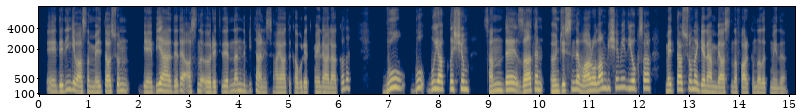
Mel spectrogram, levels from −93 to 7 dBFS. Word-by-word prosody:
eee, 150 -1 -5
dediğin 175 +7 +1
gibi 190 -4 +2
aslında 140 0 -1
meditasyonun, 150 +5 -1 0.3
eee, 135 -2 -3
bir 165 - -3
yerde 155 -3 +3
de 175 - +1
aslında 150 +3 -4
öğretilerinden 145 +5 -2
de 150 - -8
bir 170 - -16
tanesi, 130 -7 -4
hayatı 130 0 -2
kabul 130 +1 -4
etmeyle 135 +1 -3
alakalı. 130 - -2 0.6
Bu, 235 - +2
bu, 220 +10 -3
bu 190 +5 -1
yaklaşım 210 0 +3 0.3
sende 175 +4 +2
zaten 175 +6 +4 0.2
öncesinde 170 +6 +2
var 155 +3 +6
olan 200 +6 +5
bir 230 - -2
şey 245 +3 -2
miydi 250 -2 -4
yoksa 225 0 +2 0.3
meditasyonla 200 +5 +2
gelen 145 -6 0
bir 130 - +2
aslında 125 +1 -2
farkındalık 125 0 -3
mıydı? 115 - -8
160 Hz, 145 wpm, -22 LUFS, 135-195 Hz, 0.6 s, var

